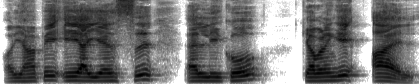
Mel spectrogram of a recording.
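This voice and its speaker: Guy teaching pronunciation in hindi, slow and patient, keeps repeating words and asking questions, kinda higher voice. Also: fairly even intonation, warm tone, clean tone. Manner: slow, drills words and repeats them, asks rhetorical questions. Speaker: English teacher. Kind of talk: Hindi-language English pronunciation lesson.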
